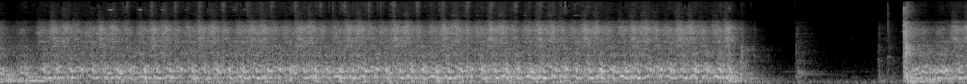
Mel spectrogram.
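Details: 1974 Ford F-250 farm truck with a newly fitted battery: steady starter churning at about four beats a second that never catches, a pause, then more cranking; crank no start. Said to be tuned up, so lack of fuel is suspected but unconfirmed.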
